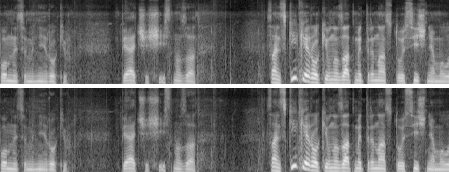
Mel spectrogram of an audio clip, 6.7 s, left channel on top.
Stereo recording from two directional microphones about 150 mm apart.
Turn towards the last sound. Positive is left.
turn(degrees=-40)  # may be behind; listen again after turning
